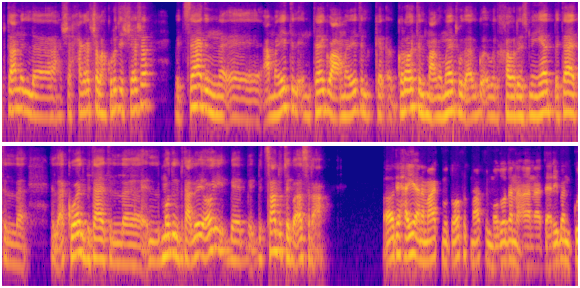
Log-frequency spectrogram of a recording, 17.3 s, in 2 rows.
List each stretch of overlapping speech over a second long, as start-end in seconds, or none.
none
